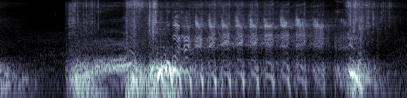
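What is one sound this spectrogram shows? A fiery blast roars and crackles.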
